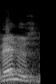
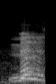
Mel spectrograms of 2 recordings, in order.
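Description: First: The word begins with a V sound. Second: The word begins with an M sound. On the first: The speaker calls it right. "Venüs, Venüs" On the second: The speaker calls it wrong. "Menüs değil"

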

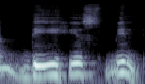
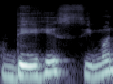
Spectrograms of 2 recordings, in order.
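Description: First: The s and m sounds form a cluster. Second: A vowel separates the s and m sounds. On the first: The speaker calls it right. "एक के बाद आधा स" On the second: The speaker calls it wrong. "देहे सिमन नहीं बोलना"

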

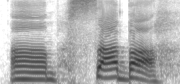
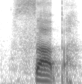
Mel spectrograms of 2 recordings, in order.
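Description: First: The word ends with a full final vowel. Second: The word ends without the final vowel. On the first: "I always say the A" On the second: "fluent speaker would only say sab"

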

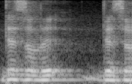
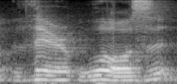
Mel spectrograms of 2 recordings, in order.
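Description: First: The phrase is shortened to sound like there's. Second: Both words are pronounced fully and separately. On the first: The speaker calls it right. "tylko mówią there's" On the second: The speaker calls it wrong. "oni nie mówią there was"

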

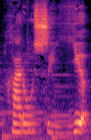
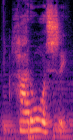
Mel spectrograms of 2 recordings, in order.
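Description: First: The final sound is pronounced with full force. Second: The final sound is pronounced weakly and lightly. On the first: The speaker calls it wrong. "it sounds not like хороший" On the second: The speaker calls it right. "the sound Y is pronounced in the end of this word with less power"

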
